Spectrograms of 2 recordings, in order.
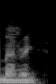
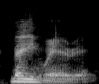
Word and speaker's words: Mainwaring: This is a man who would say Don Juan and Don Quixote out of sheer body-mindedness, and he always called Mannering Mainwaring.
